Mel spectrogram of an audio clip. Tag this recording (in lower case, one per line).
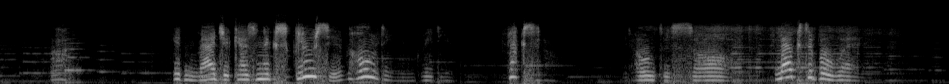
speech
spray
music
